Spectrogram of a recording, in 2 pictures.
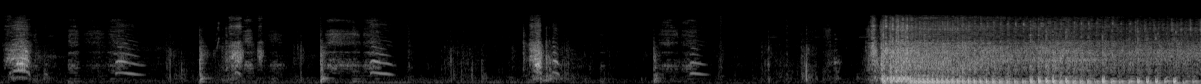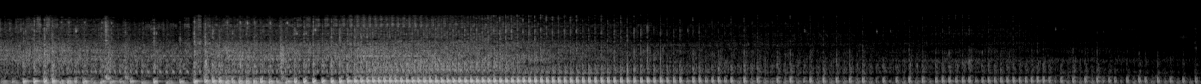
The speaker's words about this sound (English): it's our great British survivor. Let the bike have the last say. Please start.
